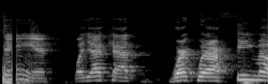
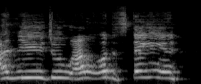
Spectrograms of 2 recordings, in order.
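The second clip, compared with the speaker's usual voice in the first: play-acted frustrated, angry, high-pitched shouting; 7 semitones higher than usual. Retelling a story from work, the speaker acts out yelling at them. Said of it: "I just start yelling at them".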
